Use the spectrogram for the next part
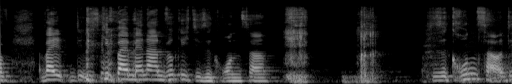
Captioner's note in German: Grunz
